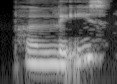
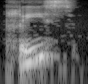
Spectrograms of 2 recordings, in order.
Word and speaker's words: police: The first one, which tends to be reduced from 2 syllables, police, to 1 syllable, please.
